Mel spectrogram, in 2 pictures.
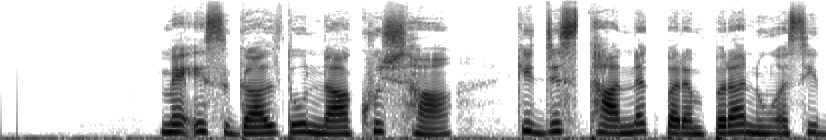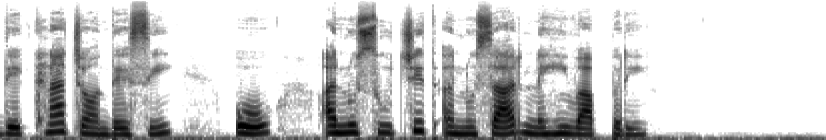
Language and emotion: Punjabi, sad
